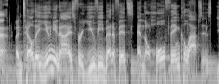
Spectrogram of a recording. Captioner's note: sarcastically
